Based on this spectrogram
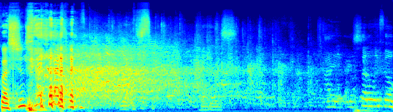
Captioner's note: applause and laughter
